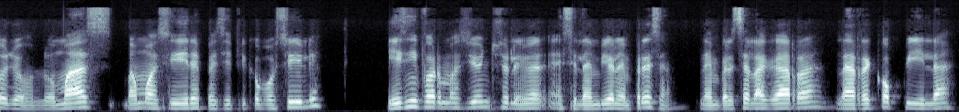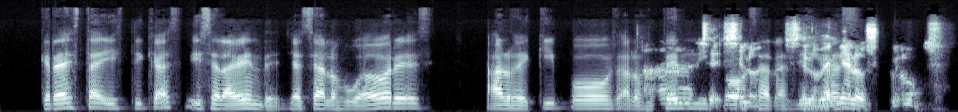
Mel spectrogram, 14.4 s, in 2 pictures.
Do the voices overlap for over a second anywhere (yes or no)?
yes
